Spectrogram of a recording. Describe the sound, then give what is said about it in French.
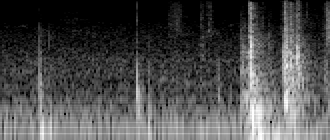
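A door being opened makes a few soft, separate clicks. A louder cluster of knocking and scraping noise follows at the end. “Je vais ouvrir la porte.”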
